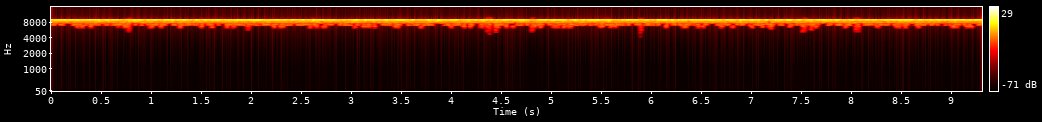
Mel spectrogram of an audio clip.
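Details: Conehead katydid (aemaeburi) from a 2020 National Institute of Biological Resources recording, Korea: an unbroken, high, hissing buzz held at one steady pitch throughout, with no pauses and no other sounds.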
